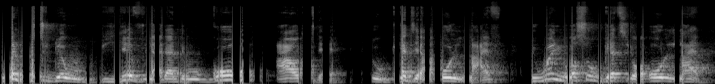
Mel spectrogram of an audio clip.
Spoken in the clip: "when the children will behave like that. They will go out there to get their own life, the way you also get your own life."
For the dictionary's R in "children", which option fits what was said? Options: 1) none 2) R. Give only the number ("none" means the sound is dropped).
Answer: 1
